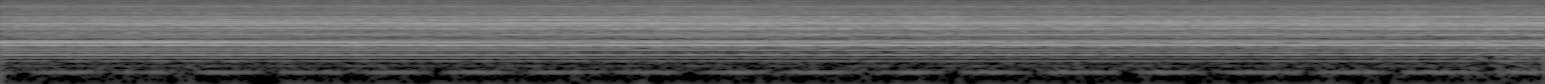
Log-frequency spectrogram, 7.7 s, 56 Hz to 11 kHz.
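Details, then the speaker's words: Harvest Right freeze dryer vacuum pump sealing 14 quart mason jars: steady whine over slow low pulsing, sounding strained and heavy, meaning it has pulled about full vacuum. "I didn't really time it, but you can hear the pump. It's struggling a little bit. That means it's sucked about as much air out of there as it can."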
